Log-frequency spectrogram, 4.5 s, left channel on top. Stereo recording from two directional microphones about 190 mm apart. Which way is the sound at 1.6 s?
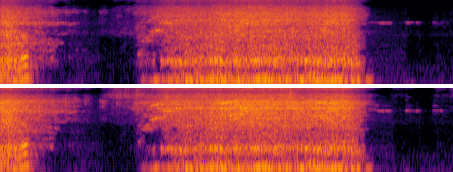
40° left (ahead or behind).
